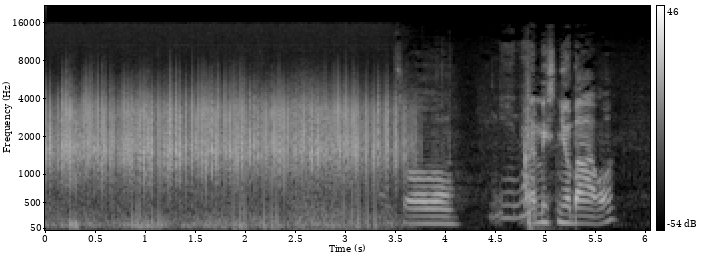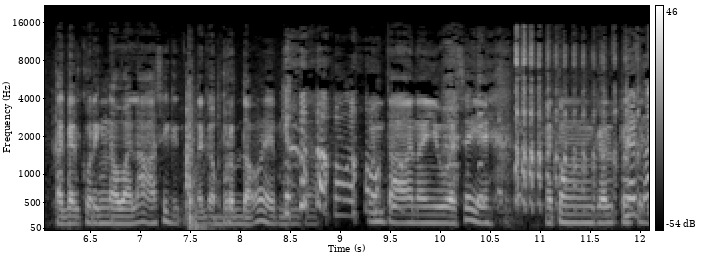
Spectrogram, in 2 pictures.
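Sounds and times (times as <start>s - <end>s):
static hiss with crackle: 0.0s - 4.2s.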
